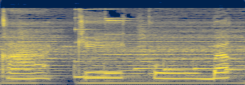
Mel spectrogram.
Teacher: dikeluarkan dengan cara menyentuhkan pangkal lisan dengan langit-langit bagian belakang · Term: huruf Kaf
